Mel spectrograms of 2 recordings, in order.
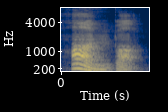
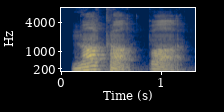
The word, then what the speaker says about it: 半ば: I saw this and my brain instantly went han ba, naka ba. I somehow did not know that could be pronounced naka.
